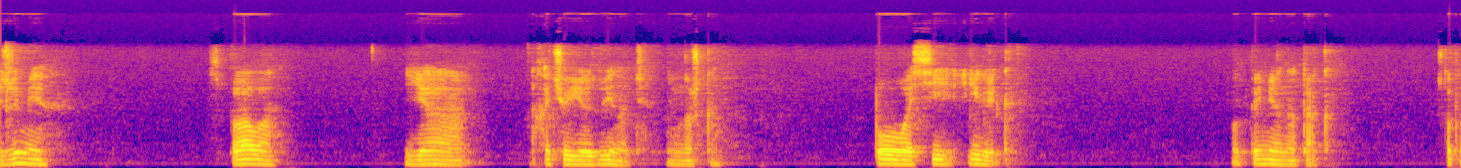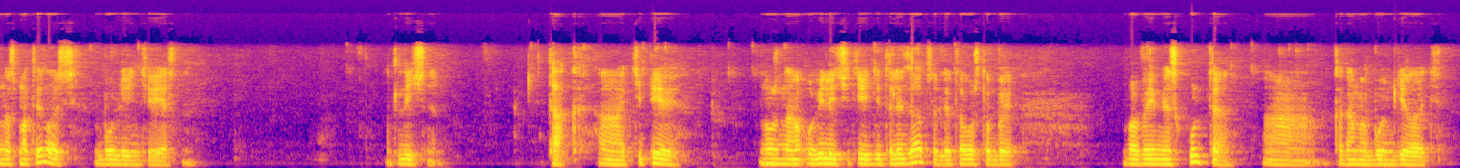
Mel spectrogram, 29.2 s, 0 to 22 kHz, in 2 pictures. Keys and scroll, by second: 18.1 Tab, 24.2 Tab.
